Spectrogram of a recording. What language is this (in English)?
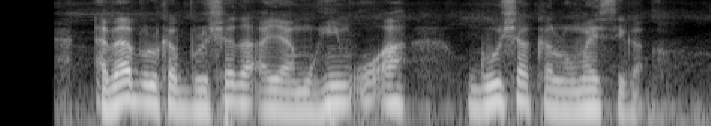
Somali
